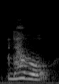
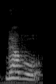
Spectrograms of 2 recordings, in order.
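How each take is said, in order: First: It is said in a throaty whisper. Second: It is said louder, not whispered.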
